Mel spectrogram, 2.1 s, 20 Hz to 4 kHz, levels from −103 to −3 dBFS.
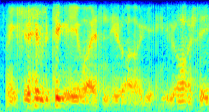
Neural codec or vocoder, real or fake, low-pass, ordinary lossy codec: vocoder, 22.05 kHz, 80 mel bands, Vocos; fake; 3.6 kHz; Opus, 24 kbps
